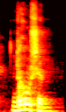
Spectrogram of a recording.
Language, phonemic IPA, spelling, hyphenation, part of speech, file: Dutch, /ˈdru.səm/, droesem, droe‧sem, noun, Nl-droesem.ogg
- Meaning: sediment in a liquid, particularly in wine, dregs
